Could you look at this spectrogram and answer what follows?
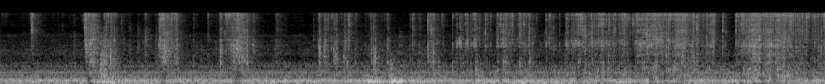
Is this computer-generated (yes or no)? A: no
